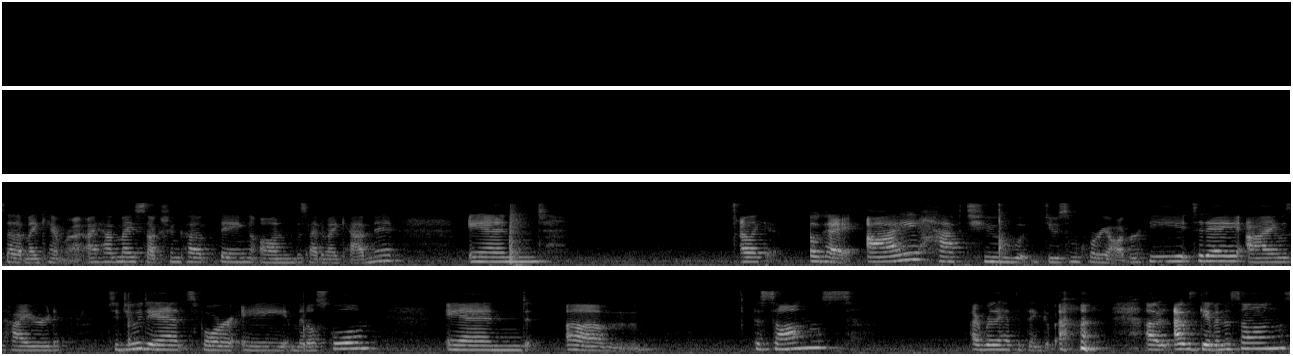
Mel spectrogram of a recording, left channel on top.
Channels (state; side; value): silent; left; 51 dB below the other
